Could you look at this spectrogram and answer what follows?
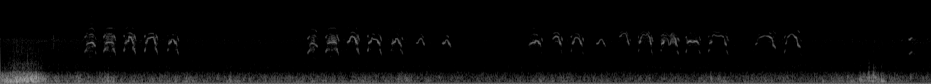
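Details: Osprey at the Charlo nest on 15 June 2024, during a fish delivery of a second bull trout ahead of night; bursts of rapid, high, sharp chirping notes in runs of four to six, over steady wind rumble.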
